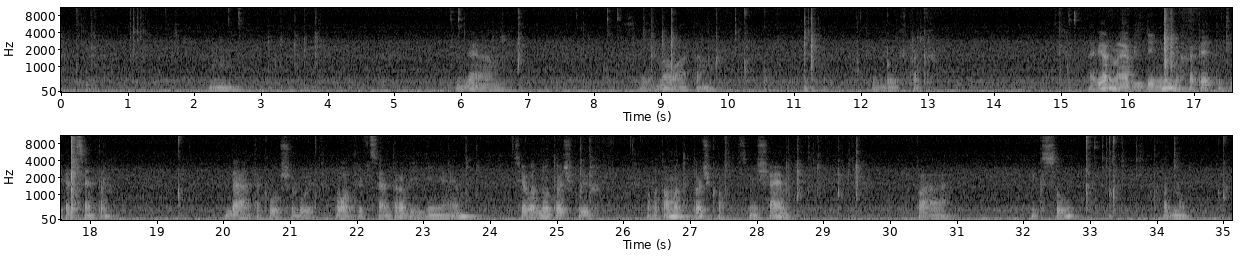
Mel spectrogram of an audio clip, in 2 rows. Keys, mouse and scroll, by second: 2.5 click, 3.1 s, 3.7 x, 5.9 right click, 6.5 s, 8.2 right click, 9.1 ctrl+z, 10.2 middle click, 11.2 KP_7, 12.3 s, 15.1 click, 16.6 m, 19.3-21.4 middle drag, 25.4 KP_7, 28.5 g, 29.4 x, 33.0 click, 33.3 middle click, 34.2 Tab, 35.0-35.1 middle drag.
